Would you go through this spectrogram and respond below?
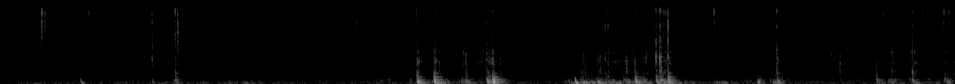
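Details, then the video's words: White hamster eating a carrot and beet tartlet: sparse soft clicks at first, then louder clustered crunching and tearing bites in two main bursts, recorded close up in a quiet indoor setting. "Hamster’s crunching a tartlet with carrot and beet"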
